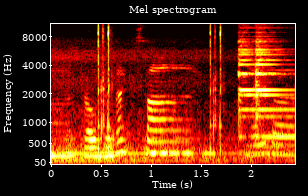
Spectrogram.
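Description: Subscribe-button animation sound effects: mouse clicks, twice, a short chime, and a bell ding starting near the end that rings on.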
